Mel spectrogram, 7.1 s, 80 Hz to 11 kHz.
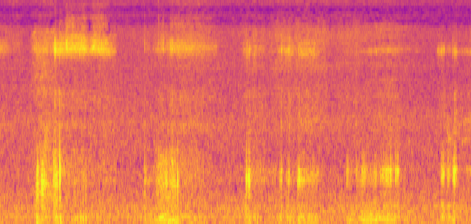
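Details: A 90-day-old sleeping baby snoring, said to be inherited from the father: soft, snuffly snoring and snorting breaths over faint room hiss; harmless infant snoring.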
